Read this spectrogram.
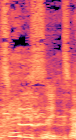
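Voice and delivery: high laughing yell; laughing shout. Real, not acted. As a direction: burst out laughing at him. Laughing at his friend.

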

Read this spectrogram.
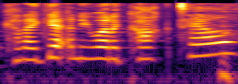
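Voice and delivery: high-pitched hostess offer; mock-innocent high question; chirpy offer. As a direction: offer drinks in a high, eager voice. Acting out offering drinks at dinner.

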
